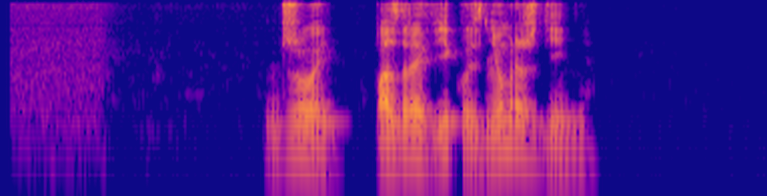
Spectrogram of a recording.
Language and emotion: Russian, positive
